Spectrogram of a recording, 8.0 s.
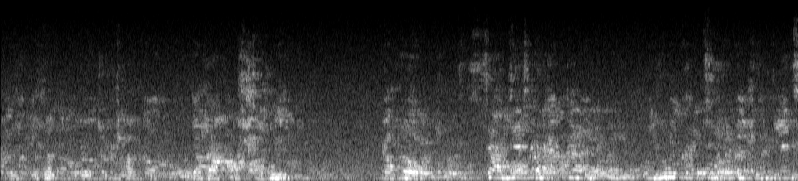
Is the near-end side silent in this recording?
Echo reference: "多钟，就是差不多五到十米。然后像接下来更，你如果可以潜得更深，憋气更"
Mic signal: No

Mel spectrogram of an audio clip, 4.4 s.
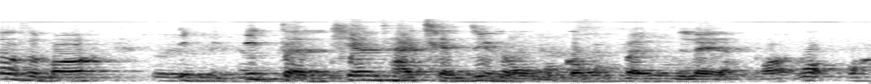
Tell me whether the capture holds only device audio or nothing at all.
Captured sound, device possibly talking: No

